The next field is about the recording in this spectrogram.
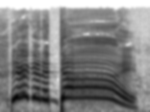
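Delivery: high, tearful crying, "die" stretched long. Retelling the sister's words halfway down the jump, imitating someone crying. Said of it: "is looking and crying".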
